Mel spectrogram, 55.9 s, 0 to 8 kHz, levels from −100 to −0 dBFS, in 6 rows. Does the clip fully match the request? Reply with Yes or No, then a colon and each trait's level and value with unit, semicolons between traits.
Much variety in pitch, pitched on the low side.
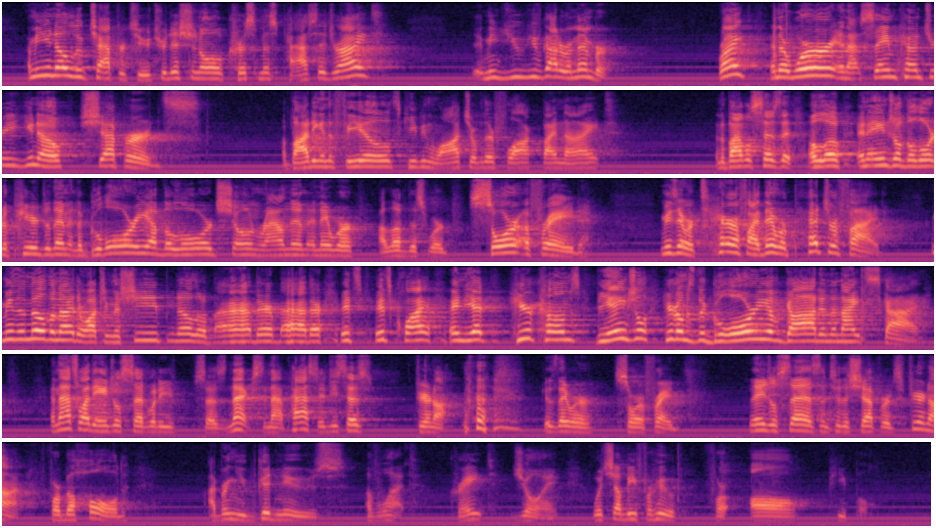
No: wide, 8.3 semitones; medium, 175 Hz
